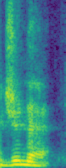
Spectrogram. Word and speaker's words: Jeanette: Okay, I wanted to say Janet the first time, but I did say Jeanette. I pronounced it right.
